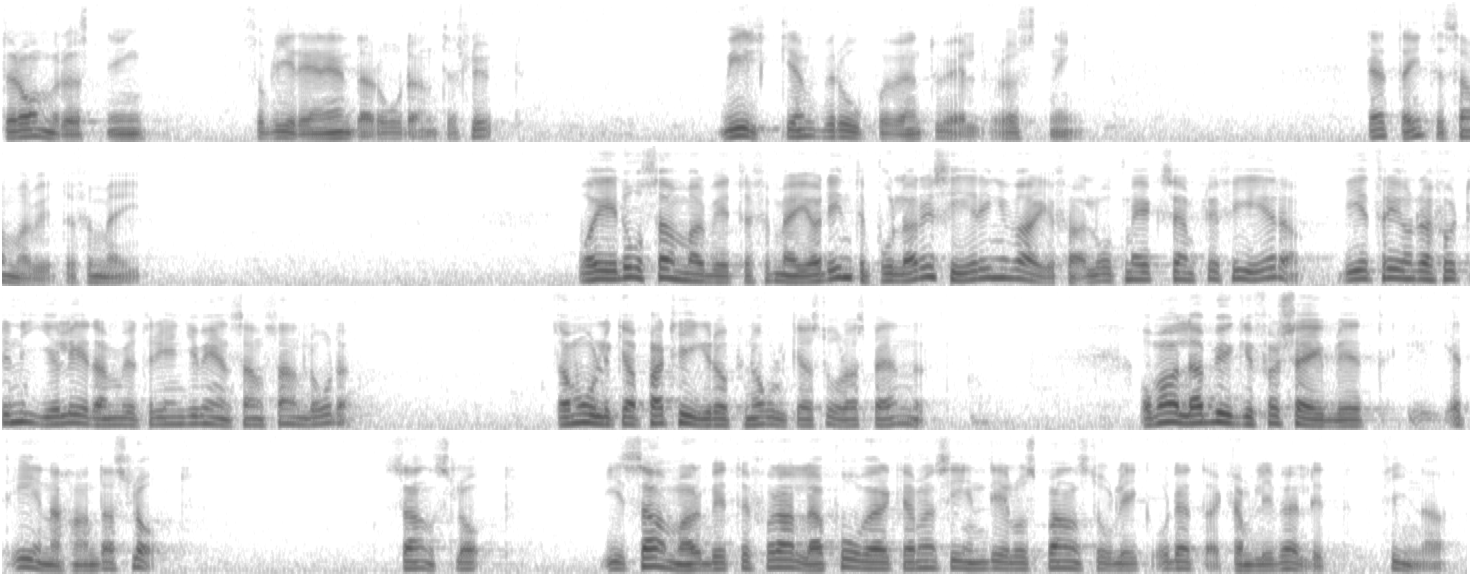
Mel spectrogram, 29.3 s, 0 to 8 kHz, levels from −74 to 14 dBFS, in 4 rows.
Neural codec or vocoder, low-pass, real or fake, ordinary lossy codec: none; none; real; none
